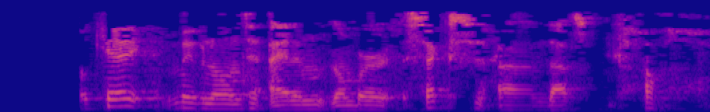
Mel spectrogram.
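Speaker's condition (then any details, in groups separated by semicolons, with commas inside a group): Stammer; full-blown stammer, meeting may take slightly longer; blocks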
